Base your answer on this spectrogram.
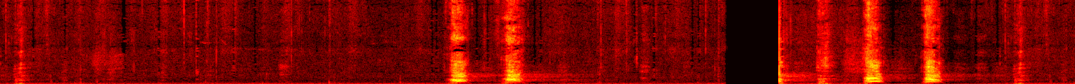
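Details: ['A Bearded Collie barks with full force while walking: a long quiet stretch of low rumble, then a pair of strong barks, a short gap, and four more barks in quick succession, one faint bark at each end.']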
